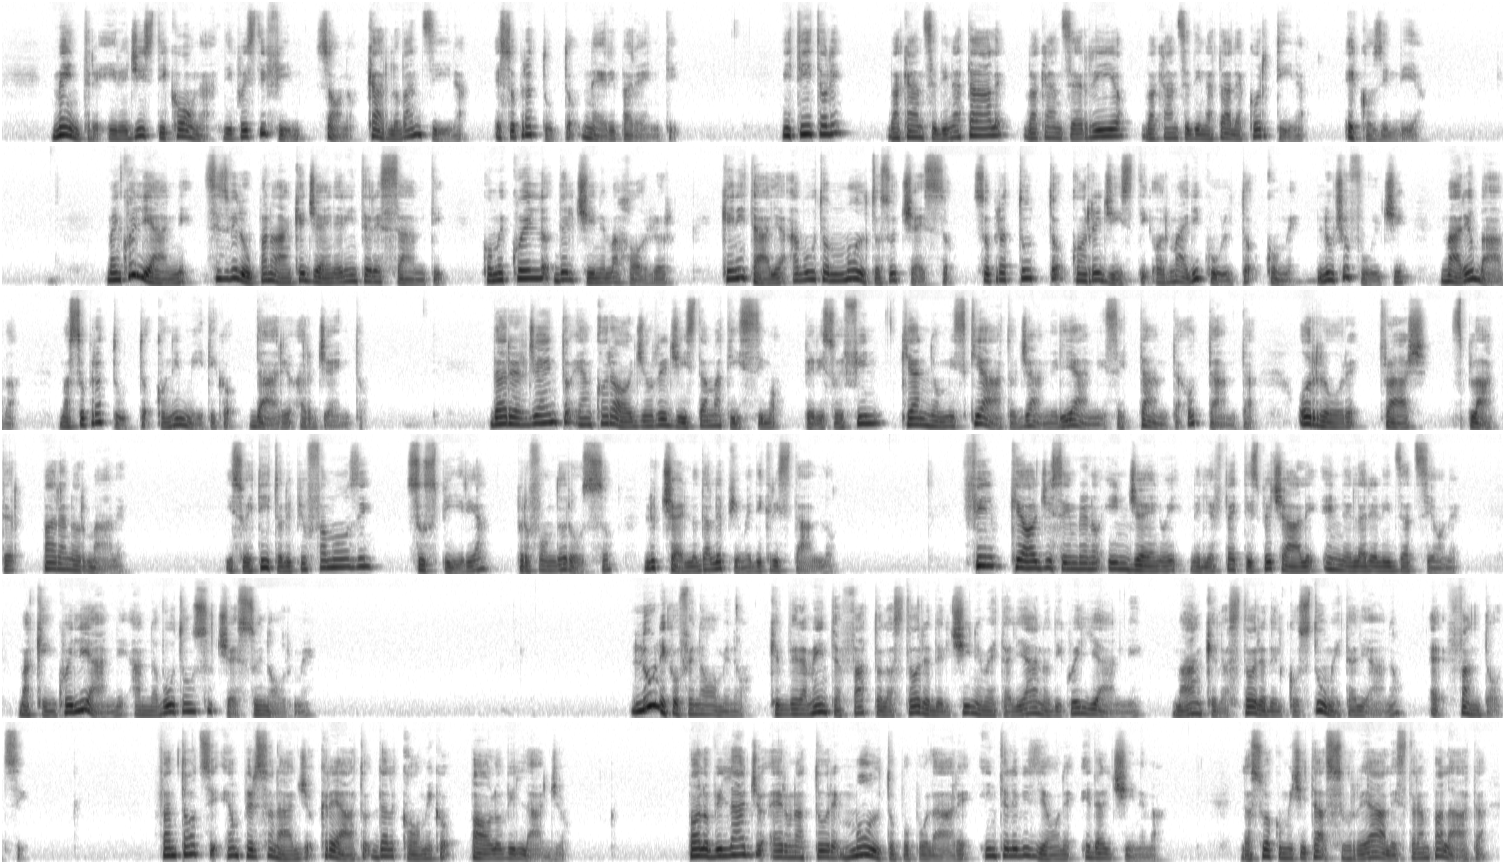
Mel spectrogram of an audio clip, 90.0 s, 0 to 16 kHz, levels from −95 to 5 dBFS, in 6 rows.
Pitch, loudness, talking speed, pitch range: 130 Hz, -23 LUFS, 115 wpm, 110-175 Hz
